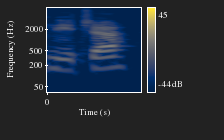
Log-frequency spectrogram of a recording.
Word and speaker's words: Nietzsche: I mean, like for example, I know that you don't pronounce Nietzsche. I know it's Nietzsche, but I don't care.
